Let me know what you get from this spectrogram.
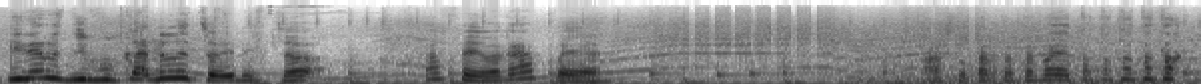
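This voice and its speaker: A man's voice: very high voice, big pitch swings, fairly quick. A man in casual gameplay banter, giving slangy, repetitive instructions with little vocal sound effects. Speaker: gaming companion. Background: music.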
